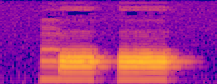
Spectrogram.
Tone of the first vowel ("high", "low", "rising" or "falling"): high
